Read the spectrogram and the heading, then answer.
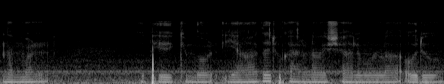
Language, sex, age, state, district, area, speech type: Malayalam, male, 18-30, Kerala, Malappuram, rural, spontaneous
